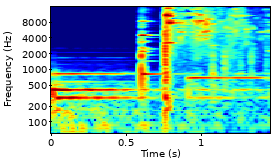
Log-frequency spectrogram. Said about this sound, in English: I held the bottle up and broke it with a blow of the hammer upon the side.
